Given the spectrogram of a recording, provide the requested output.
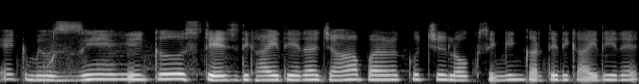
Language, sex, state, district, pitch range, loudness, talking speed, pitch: Hindi, female, Uttar Pradesh, Muzaffarnagar, 205-225 Hz, -16 LUFS, 150 wpm, 215 Hz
